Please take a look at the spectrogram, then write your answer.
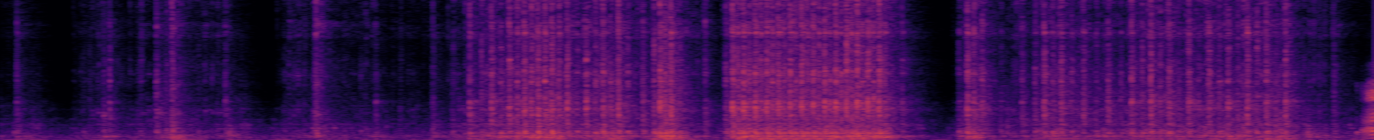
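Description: A sewing machine runs along a bag seam in rapid stitching bursts broken by short pauses, close and loud, with no voices.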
